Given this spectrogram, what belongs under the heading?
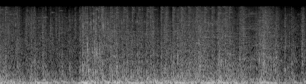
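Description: Gunfire in the video game Deep Rock Galactic: Survivor, a rapid, dense barrage of shots with booming impacts that continues loud and unbroken throughout.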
